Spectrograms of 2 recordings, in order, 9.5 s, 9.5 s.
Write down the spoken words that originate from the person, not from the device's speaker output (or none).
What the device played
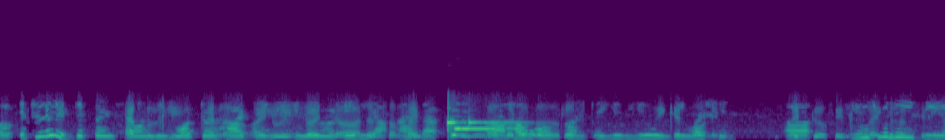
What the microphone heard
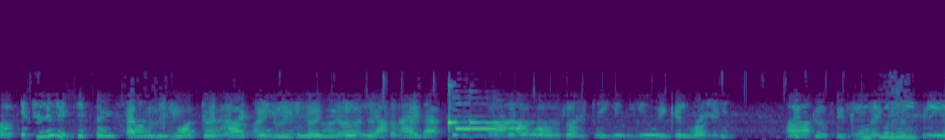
none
